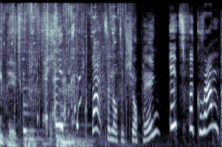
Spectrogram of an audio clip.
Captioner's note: laughing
